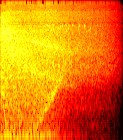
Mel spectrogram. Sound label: Ball Return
